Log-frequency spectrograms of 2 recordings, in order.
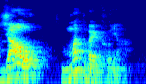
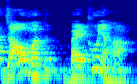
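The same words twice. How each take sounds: First: Slow "जाओ", pause, then "मत बैठो यहां" as one phrase; "जाओ" पर रुकें, फिर "मत बैठो यहां" साथ में; जाओ के बाद विराम. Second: "जाओ मत" एक साथ बोलकर रुकें, फिर "बैठो यहां"; slow, "जाओ मत" joined as one phrase, pause, then "बैठो यहां"; जाओ मत के बाद विराम. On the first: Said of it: "एक कामा की वजह से". ("मत" को "बैठो" से जोड़कर बोलें) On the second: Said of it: "यहां पे कामा है". ("मत" के बाद ठहराव, धीमे बोलें) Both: Shown as a demonstration.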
